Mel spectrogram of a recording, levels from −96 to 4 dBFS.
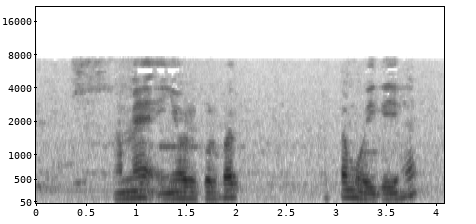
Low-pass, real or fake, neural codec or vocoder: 7.2 kHz; real; none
